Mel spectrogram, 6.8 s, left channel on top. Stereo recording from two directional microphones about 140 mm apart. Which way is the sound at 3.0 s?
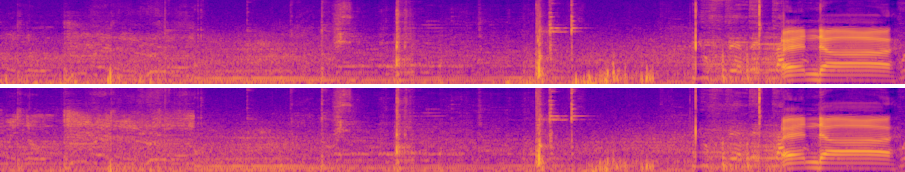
Centre (ahead or behind).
